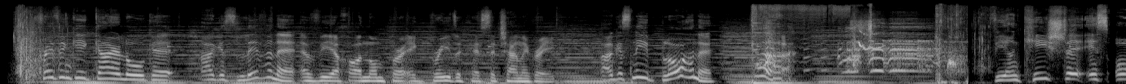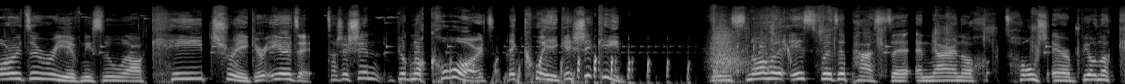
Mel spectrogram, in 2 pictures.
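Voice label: Gaelic, male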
